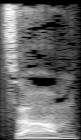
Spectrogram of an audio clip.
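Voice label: "zaam2", Cantonese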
